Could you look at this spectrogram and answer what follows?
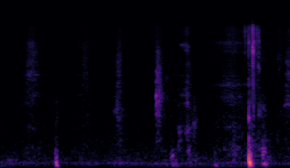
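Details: Only a low room hum, a few sharp clicks and faint rustling are heard, with no animal calling.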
